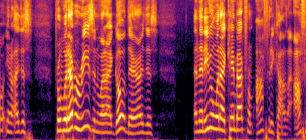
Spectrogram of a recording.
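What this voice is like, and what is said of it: Usual voice. Nothing is said of it.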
